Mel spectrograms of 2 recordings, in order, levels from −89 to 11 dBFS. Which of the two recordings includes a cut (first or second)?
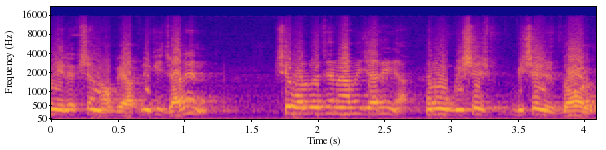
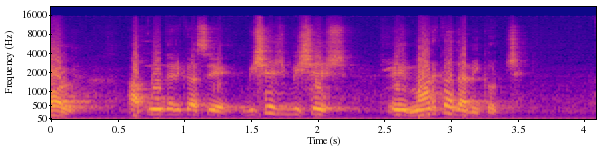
first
